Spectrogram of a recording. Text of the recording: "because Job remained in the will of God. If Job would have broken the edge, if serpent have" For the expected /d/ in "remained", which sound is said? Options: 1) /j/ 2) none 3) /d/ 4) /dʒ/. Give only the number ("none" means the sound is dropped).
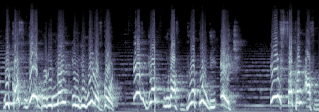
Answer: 2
